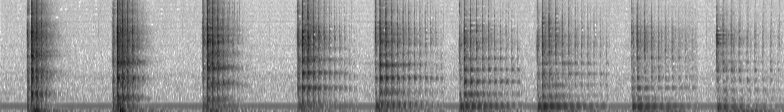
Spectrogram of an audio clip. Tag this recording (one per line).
Weird
Noise
Recording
